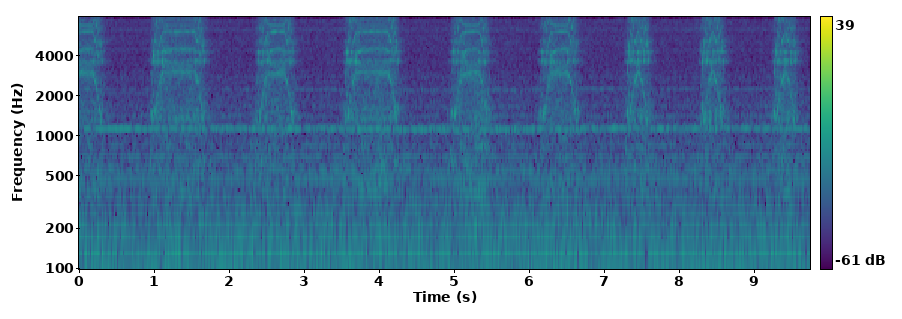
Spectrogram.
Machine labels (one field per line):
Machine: slide rail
